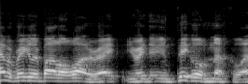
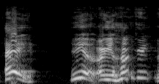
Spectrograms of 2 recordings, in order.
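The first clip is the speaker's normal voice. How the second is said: higher-pitched mock wifely nagging; imitated interrupting wife; 7 semitones higher than usual. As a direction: call over in a put-on higher voice. Voices a wife interrupting the viewer.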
